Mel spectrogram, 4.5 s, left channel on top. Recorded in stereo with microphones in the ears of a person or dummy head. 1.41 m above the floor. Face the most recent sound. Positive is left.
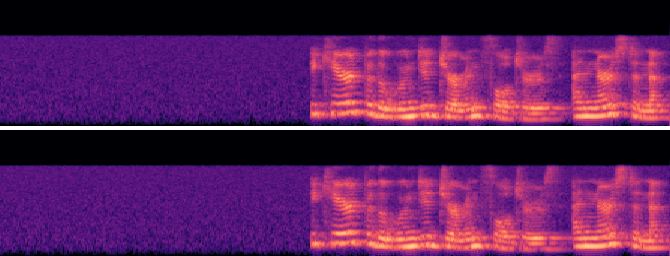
turn(degrees=10)  # may be behind; listen again after turning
